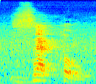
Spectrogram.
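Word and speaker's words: zéro: So 0 is pronounced as zeko. R is giving Ka sound, zeko.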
